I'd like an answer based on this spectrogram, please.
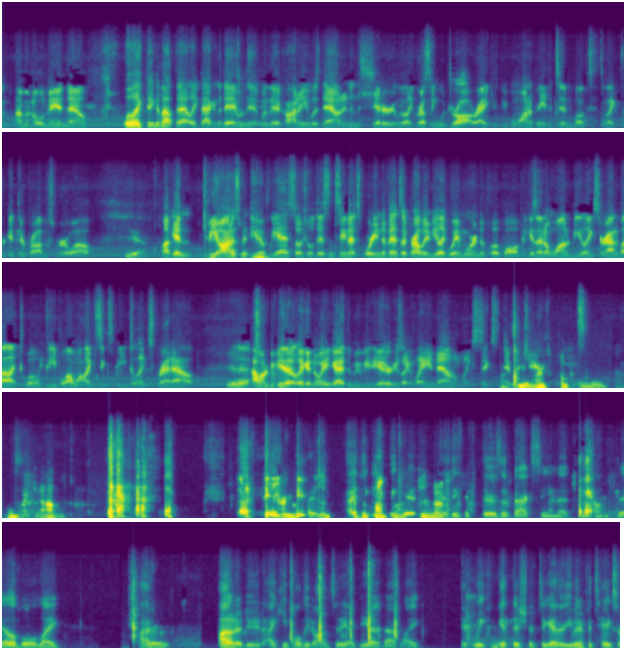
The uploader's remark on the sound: Skype it up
